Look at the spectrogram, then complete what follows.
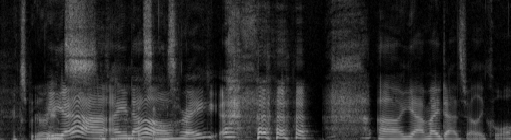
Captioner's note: chuckles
